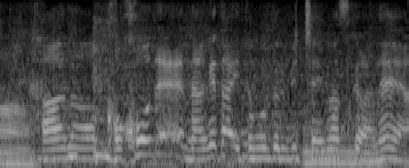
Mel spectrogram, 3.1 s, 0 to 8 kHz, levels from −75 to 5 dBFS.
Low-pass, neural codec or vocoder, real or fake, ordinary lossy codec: none; none; real; none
